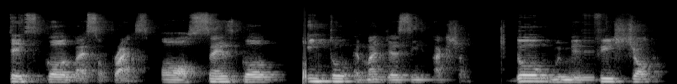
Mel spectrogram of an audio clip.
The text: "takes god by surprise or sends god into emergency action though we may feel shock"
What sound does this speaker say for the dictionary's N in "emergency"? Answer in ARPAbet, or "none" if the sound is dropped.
none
